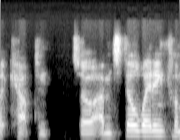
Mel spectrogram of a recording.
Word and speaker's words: Keptn: introduction about captain uh pronounced captain not captain um the reason it's called that is because that is the german phonetic pronunciation of captain and sticking with the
